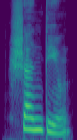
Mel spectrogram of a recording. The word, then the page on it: 山顶: shān dǐng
